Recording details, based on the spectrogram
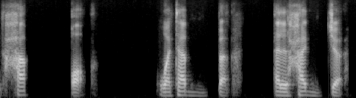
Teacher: the qalqala is for the second of the doubled letter, because the first is merged and is admitted by collision between the 2 components of the articulating parts.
